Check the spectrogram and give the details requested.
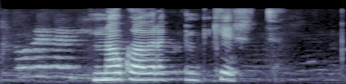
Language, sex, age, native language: Icelandic, male, 11, Icelandic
